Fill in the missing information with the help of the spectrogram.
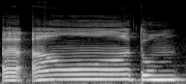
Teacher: اانتم نون ساکن کے بعد تا حروف اخفا میں سے آیا ہوا ہے تو یہاں پہ نون ساکن کو ہم چھپا کے پڑھیں گے، غنے کے ساتھ پڑھیں گے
